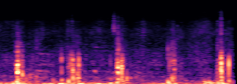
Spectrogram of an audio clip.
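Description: Footsteps of hikers walking on a dry, leaf-littered dirt mountain trail with patches of old snow, about two steps a second.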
